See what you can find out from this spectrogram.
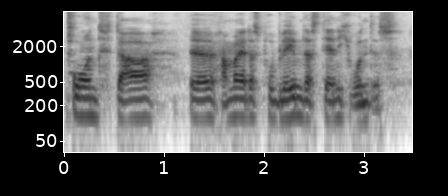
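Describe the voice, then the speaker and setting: A man's voice: medium pitch, steady tone, normal speed, pushed and bright, a little hiss or hum. A man in his fifties hosting a casual gear vlog from his home workshop, chatting to viewers and explaining each step as he shows it. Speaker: outdoor gear channel host. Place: indoor home workshop at a workbench.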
